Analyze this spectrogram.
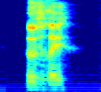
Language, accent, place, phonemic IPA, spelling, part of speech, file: French, France, Lyon, /œ.vʁe/, œuvrer, verb, LL-Q150 (fra)-œuvrer.wav
- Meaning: to work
